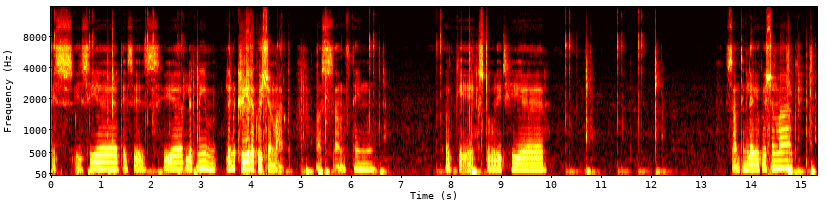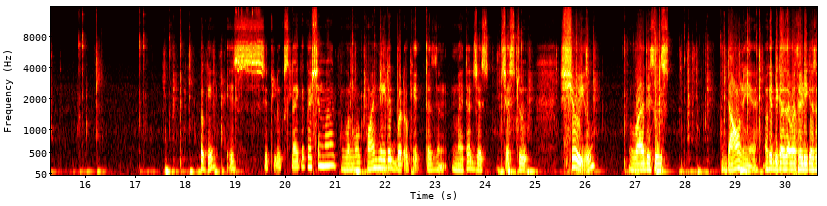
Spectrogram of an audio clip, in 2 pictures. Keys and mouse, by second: 0.7 click, 1.1 g, 2.0 click, 2.8 g, 5.3 r, 6.6 g, 8.4 e, 10.7 g, 12.1 g, 13.3 g, 14.9 shift+click, 15.8 click, 16.2 g, 17.7 shift+click, 18.6 Tab, 19.0-21.2 middle drag, 21.6 shift+middle click, 22.0-22.3 middle drag, 22.4-23.9 middle drag, 24.0 middle drag, 24.5 shift+middle drag, 24.9-25.6 middle drag, 25.8 shift+middle drag, 26.2-26.7 middle drag, 27.4 KP_1, 28.4-28.7 shift+drag, 29.2 shift+drag.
